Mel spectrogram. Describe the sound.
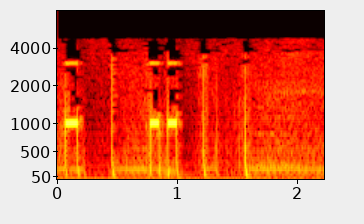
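Touch-tone telephone dialing tones: a quick run of short, pure beeps at uneven intervals, fairly loud, followed by a faint steady line hum.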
